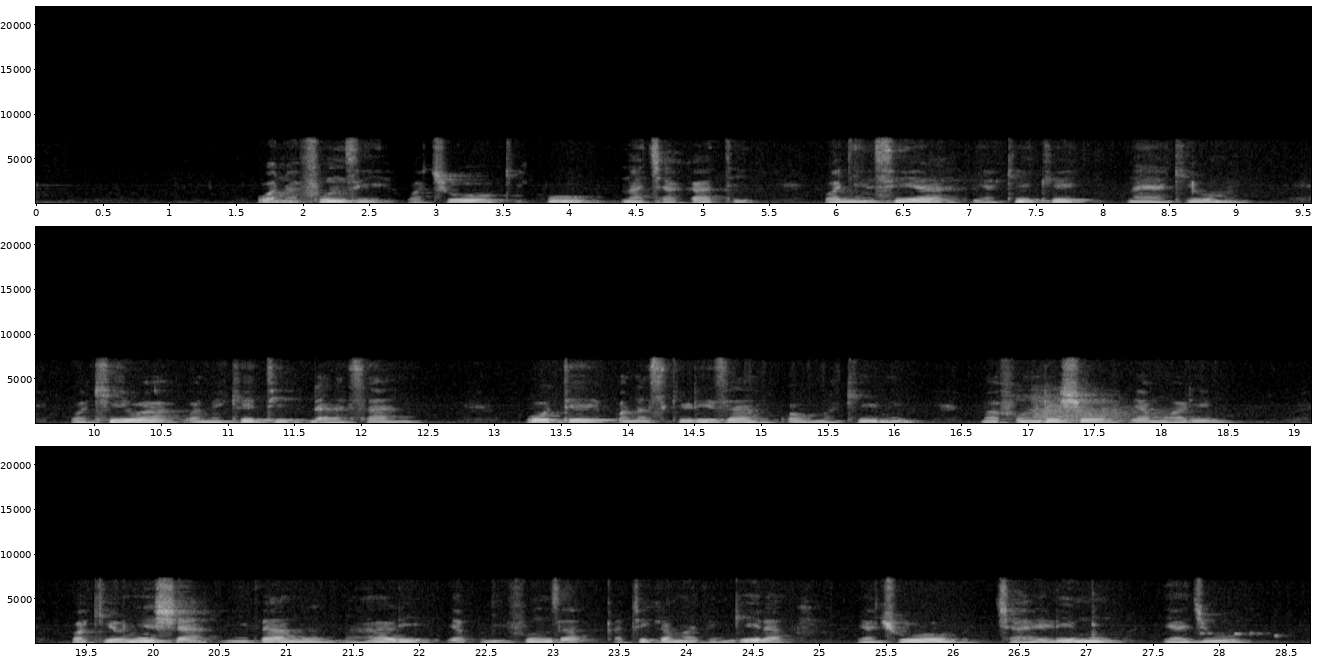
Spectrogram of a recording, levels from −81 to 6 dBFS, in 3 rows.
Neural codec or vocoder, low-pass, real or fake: none; 7.2 kHz; real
